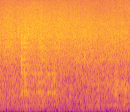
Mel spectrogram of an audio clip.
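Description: Chaufa ingredients stir-fry in a pan of very hot oil, giving a continuous bright sizzle and hiss with a brief clatter of stirring early on, close and loud.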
